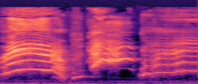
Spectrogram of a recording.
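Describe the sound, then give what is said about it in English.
A person's voice imitates a cat, making three drawn-out, whiny meows with a wavering tone; the first slides downward in pitch at its end. “every single time he talked and had that inner dialogue, the cat was making noise throughout the entire movie.”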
